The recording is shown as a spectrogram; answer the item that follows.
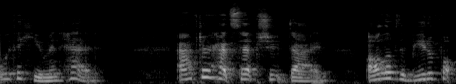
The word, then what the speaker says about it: Hatshepsut: in front of her temple her name is pronounced hatshepsut what exactly is a sphynx a sphynx is a statue of a lion's body but with a human head after hatsepchute died all of the beautiful artwork including the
